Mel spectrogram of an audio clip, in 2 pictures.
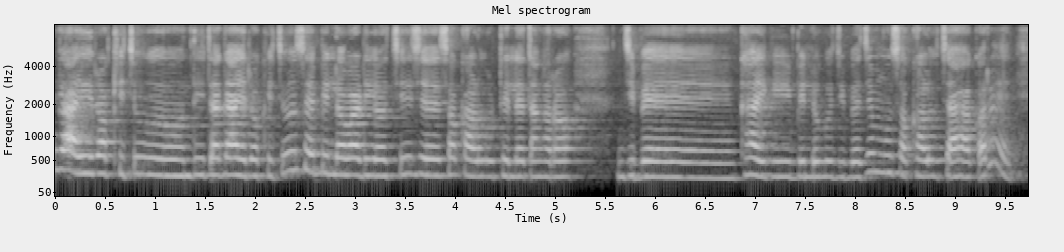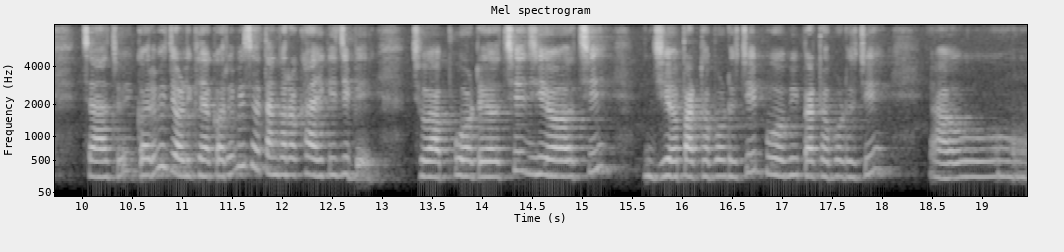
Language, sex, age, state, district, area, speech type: Odia, female, 45-60, Odisha, Dhenkanal, rural, spontaneous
